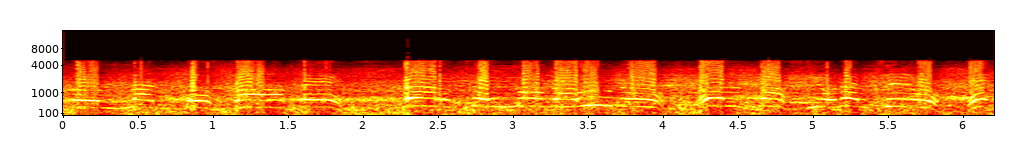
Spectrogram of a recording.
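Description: Television football commentator speaking fast and excitedly without a break, in a high, raised voice.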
